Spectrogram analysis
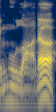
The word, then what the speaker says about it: mulatta: a light-skinned mulatto girl now the correct right kind of pronunciation she'd say mulatta girl which we have in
